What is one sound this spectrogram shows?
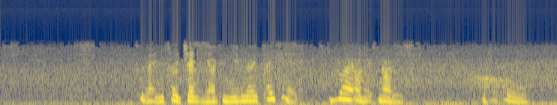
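A fish splashes at the surface of the water.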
